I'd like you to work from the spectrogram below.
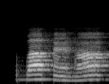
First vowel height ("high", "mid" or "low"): low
